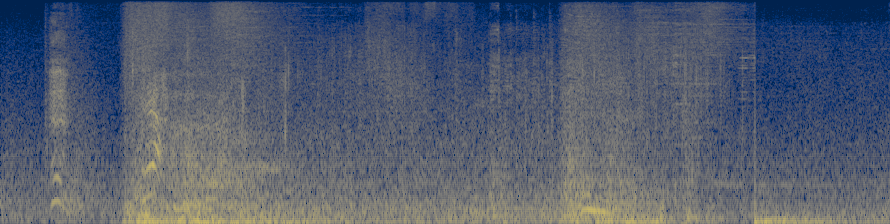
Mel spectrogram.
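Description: Large wings whoosh and flap in the air.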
